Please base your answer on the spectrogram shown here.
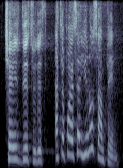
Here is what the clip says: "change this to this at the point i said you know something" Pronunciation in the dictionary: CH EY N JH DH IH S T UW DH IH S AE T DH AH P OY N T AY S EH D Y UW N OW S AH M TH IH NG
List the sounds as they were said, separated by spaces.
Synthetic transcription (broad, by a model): CH EY N JH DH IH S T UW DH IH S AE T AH F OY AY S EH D Y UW N OW S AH M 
